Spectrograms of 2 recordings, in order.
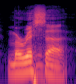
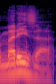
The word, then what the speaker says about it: Marisa: Marissa plays that role in this game because or Marisa as she's pronounced.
